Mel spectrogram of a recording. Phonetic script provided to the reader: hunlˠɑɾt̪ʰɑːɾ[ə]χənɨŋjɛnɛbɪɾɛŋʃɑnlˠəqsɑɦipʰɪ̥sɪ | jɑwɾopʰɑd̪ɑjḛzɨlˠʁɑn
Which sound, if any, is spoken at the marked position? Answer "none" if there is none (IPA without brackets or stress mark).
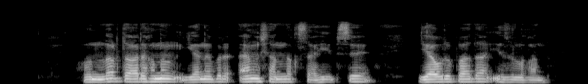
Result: ə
